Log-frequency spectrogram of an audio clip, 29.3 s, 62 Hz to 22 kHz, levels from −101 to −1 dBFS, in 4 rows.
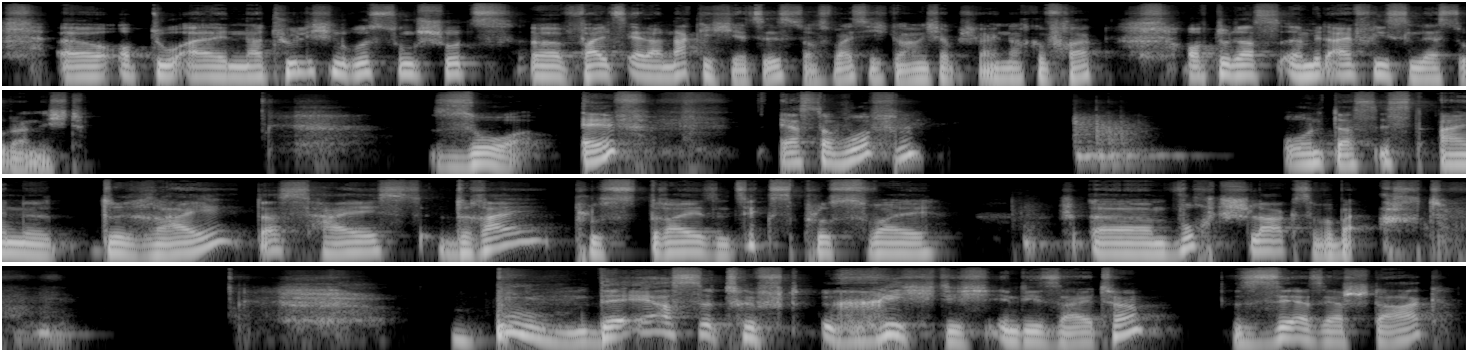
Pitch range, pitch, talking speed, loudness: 115-155 Hz, 130 Hz, 135 wpm, -35 LUFS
